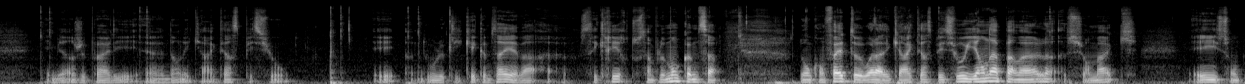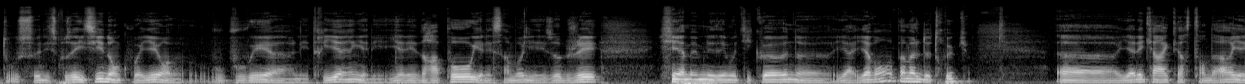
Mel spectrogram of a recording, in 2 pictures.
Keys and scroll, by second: 7.9 super+t.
